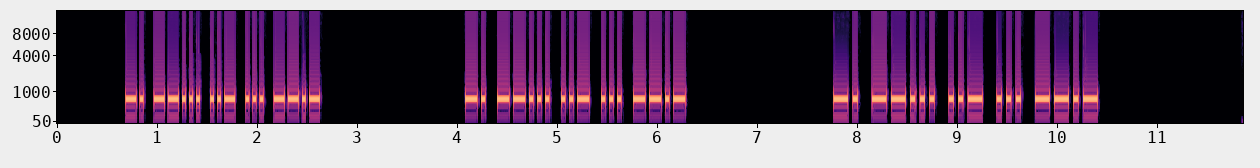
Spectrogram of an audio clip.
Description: Morse code, heard as a keyed tone, about 31 wpm, 700 Hz. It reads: N7USQ N7USQ N7USQ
